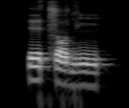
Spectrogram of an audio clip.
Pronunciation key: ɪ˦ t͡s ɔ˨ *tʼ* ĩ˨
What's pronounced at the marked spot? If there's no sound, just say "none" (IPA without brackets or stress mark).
d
